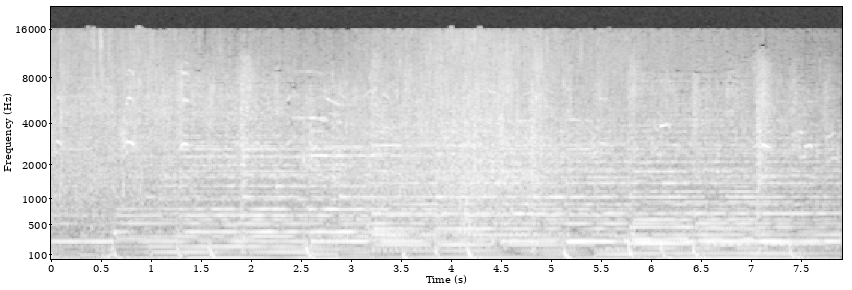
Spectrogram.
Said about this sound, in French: Attends, il pleut. La cabine est fermée.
